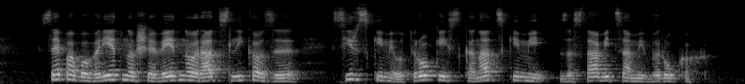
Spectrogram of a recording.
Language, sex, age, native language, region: Slovenian, female, 50-59, Croatian, Drava region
